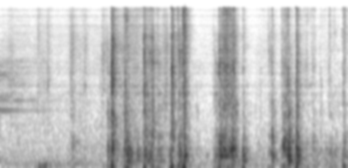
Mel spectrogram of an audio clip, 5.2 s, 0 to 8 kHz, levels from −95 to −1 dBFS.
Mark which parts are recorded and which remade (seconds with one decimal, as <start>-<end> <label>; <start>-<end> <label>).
0.0-5.2 remade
